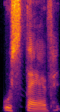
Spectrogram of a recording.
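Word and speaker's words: usted: so como esta and they may or may not use the word ustev try that last word us and that D at the end is going to sound more like a th ief forget and pronounce it like an English d it's not a huge big deal okay perfect though and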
